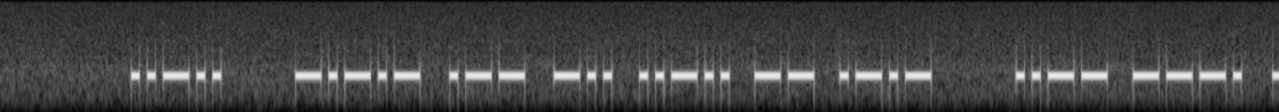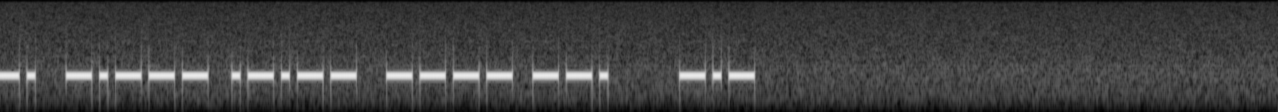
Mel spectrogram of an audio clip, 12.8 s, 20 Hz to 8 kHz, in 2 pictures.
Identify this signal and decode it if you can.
Morse code (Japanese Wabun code), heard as a keyed tone, hand-sent with a paddle, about 30 wpm, 920 Hz. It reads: ト サヤホトヨロ ノソタエテコリ ワ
